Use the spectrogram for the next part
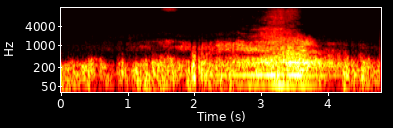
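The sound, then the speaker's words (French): A car approaches and passes by outdoors in a rural setting, its engine and tire noise swelling to a broad rushing peak before fading away, with light wind in the background. “On va laisser passer la voiture.”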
